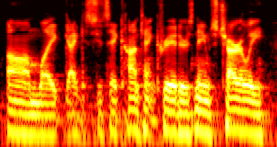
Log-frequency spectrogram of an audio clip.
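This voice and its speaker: A man's voice: very deep voice, level tone, normal speed, bright, forceful tone. A man co-hosting a casual podcast, telling long rambling stories full of fillers and restarts. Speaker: podcast co-host. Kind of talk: casual chat.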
